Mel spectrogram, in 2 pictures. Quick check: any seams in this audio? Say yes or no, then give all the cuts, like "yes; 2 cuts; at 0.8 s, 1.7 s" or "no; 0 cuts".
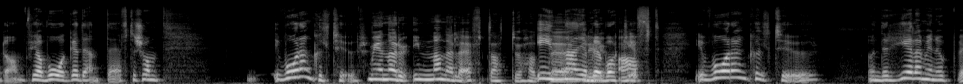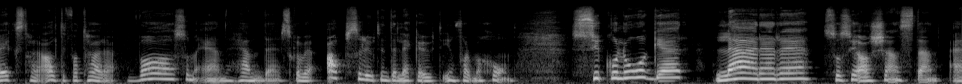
no; 0 cuts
